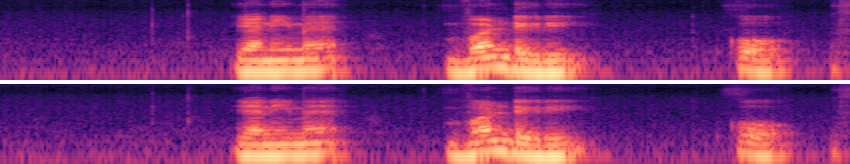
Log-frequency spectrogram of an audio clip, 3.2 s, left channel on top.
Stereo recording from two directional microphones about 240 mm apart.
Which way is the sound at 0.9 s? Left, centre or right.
Left.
